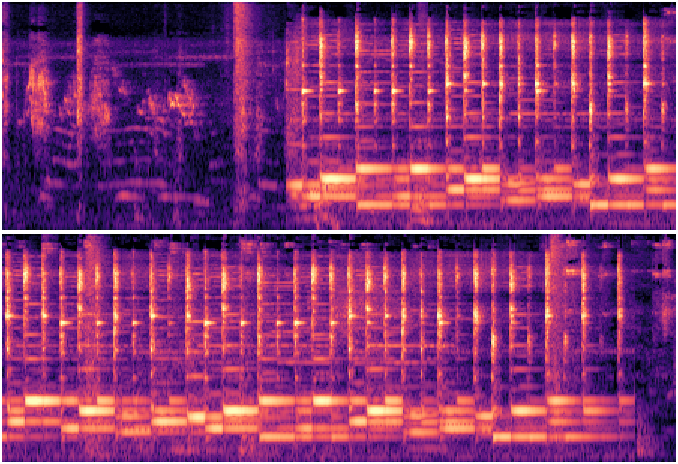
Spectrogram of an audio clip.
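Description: A bright, melodic ringtone-style phone ringing tone for an outgoing call loops steadily after a short quiet start, loud and close, with faint chirpy sounds at the beginning.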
